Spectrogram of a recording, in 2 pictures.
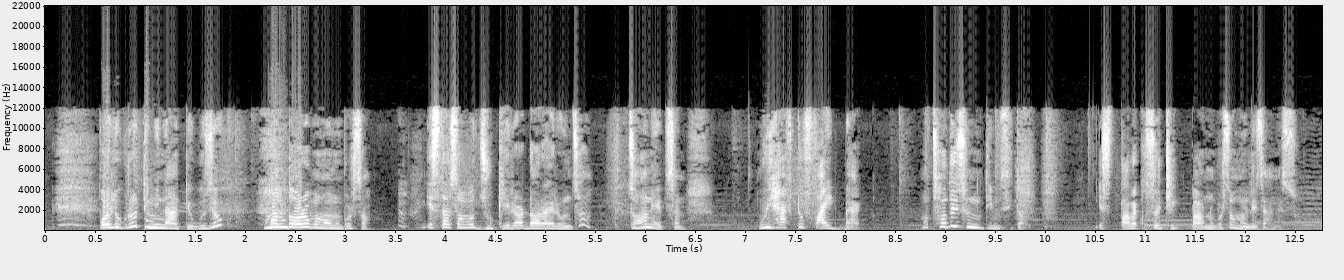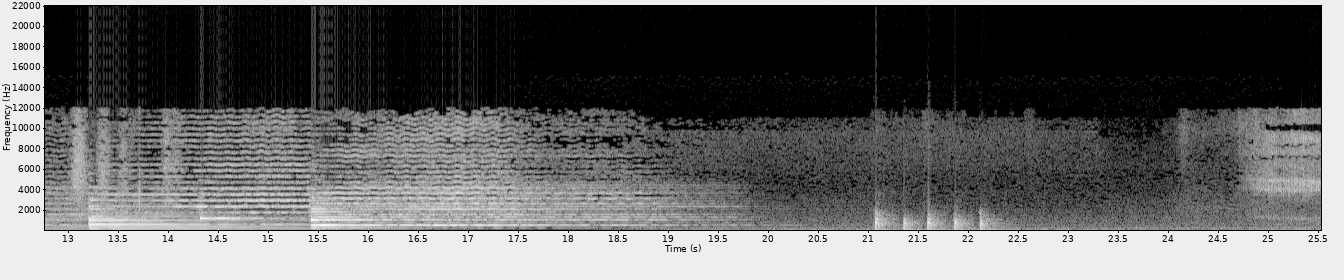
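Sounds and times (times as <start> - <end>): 
speech: 0.5 - 13.6
sustained musical tones: 11.0 - 21.0
late-night knocking on a door: 21.0 - 22.5.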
